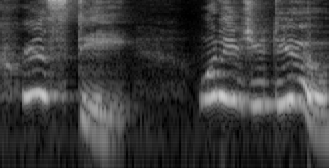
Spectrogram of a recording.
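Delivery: mock very high, swooping, drawn-out yell. Retelling coming back downstairs to the dog: imitating own yelling at the dog. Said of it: "I start yelling at the dog".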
